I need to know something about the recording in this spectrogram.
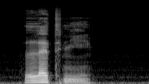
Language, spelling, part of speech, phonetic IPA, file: Polish, letni, adjective, [ˈlɛtʲɲi], Pl-letni.ogg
